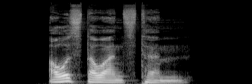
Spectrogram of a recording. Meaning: strong dative masculine/neuter singular superlative degree of ausdauernd
- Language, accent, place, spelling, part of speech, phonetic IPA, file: German, Germany, Berlin, ausdauerndstem, adjective, [ˈaʊ̯sdaʊ̯ɐnt͡stəm], De-ausdauerndstem.ogg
